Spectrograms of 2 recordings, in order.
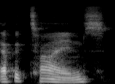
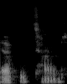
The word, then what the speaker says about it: Epoch Times: And so the Epic Times, spelled EPOCH, Epoch Times, but it's really Epic Times when you pronounce it.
